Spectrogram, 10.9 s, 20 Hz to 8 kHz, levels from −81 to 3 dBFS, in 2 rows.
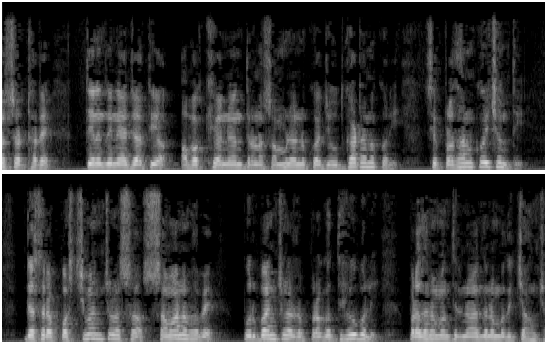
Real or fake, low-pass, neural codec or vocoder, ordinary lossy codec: real; 7.2 kHz; none; none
